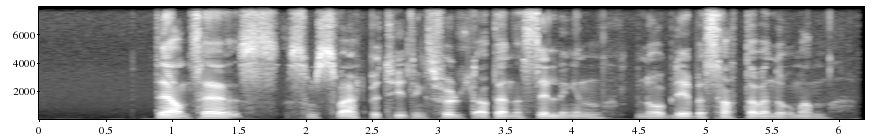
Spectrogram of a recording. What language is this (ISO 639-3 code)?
nor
